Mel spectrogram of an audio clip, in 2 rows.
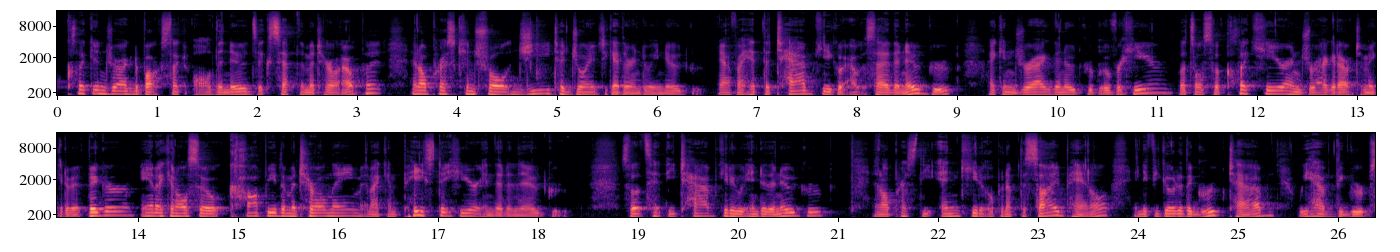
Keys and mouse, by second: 2.4 click, 4.4 ctrl+g, 5.1 click, 5.4 click, 6.3 click, 7.1 Tab, 7.6 middle click, 9.1-10.3 drag, 10.4 middle click, 11.8-12.9 drag, 13.0 middle click, 13.4 click, 14.5-16.0 drag, 16.3 ctrl+click, 17.1 click, 17.4 drag, 18.3 middle click, 19.5 Tab, 21.0 click, 21.8 Tab, 21.8 n, 24.1 click.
